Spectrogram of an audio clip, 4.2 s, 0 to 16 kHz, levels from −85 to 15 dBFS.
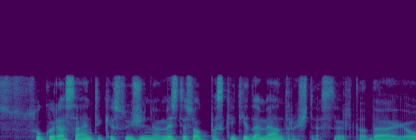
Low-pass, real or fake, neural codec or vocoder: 7.2 kHz; real; none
